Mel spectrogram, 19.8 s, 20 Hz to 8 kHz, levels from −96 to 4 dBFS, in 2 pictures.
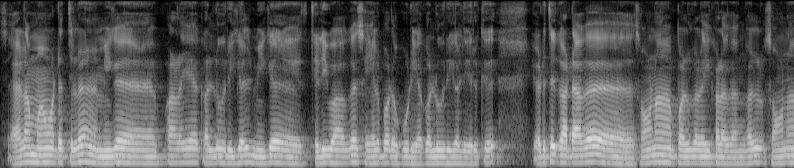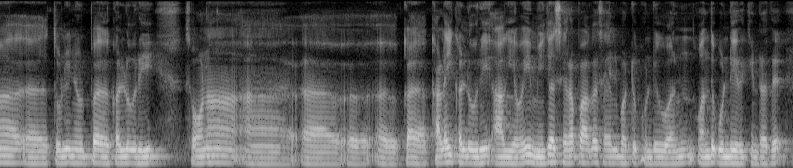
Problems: none marked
